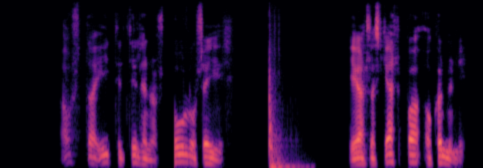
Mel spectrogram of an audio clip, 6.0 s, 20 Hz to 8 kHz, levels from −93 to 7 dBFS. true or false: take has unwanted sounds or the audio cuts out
true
